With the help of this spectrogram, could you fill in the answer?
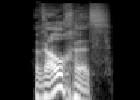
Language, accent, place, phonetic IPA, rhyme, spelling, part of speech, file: German, Germany, Berlin, [ˈʁaʊ̯xəs], -aʊ̯xəs, Rauches, noun, De-Rauches.ogg
- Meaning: genitive singular of Rauch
